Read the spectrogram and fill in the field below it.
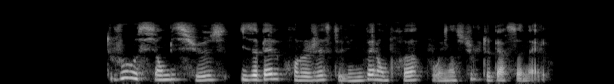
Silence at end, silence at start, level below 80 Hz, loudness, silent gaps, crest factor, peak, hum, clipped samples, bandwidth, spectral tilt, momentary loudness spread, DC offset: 0.65 s; 1.05 s; -64 dBFS; -23 LUFS; none; 20 dB; -4 dBFS; none; under 0.1%; 7.8 kHz; -5 dB/octave; 9 LU; under 0.1%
